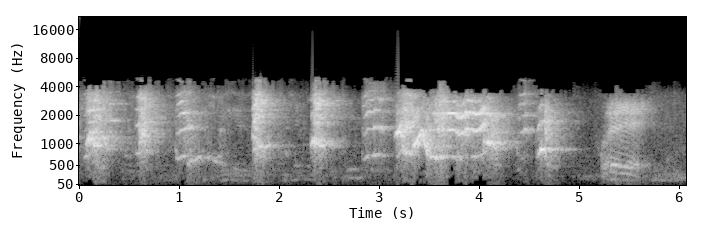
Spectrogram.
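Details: A 19-month-old Australian Cattle Dog gives loud, wavering yips and short howls in quick bursts, his dingo noises, as if teaching a 10-week-old puppy.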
